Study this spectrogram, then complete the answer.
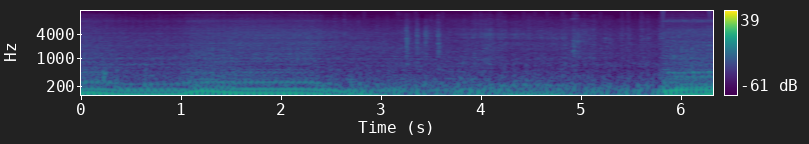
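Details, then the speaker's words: Car on its first test drive: a deep, heavy exhaust rumble that stumbles unevenly under throttle instead of pulling clean. It is skipping, a returning misfire the owner thinks is probably a spark plug wire. "well i think our wire problem is back so the car is skipping [Music] gotta figure out what the misfire situation is it's probably that plug wire and uh i'll report back"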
